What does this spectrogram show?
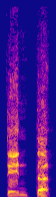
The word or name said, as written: Tenta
